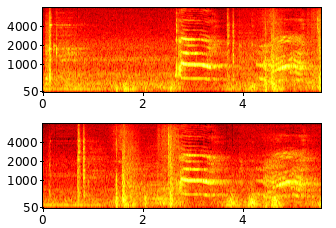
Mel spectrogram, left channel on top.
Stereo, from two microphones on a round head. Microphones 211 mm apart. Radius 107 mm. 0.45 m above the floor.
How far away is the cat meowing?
About 1.7 m.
